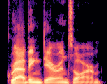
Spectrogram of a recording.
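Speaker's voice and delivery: ordinary delivery, nothing marked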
